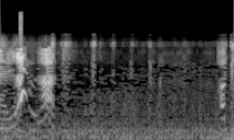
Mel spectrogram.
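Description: A few short, high-pitched dog-like yips and whimpers in the first half second, a child's voice playing the part of a toy dog, then the steady low rumble of riding in the back of a moving pickup truck.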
